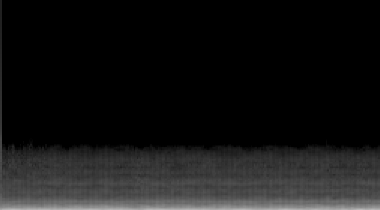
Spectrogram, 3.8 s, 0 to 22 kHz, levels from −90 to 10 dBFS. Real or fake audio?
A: fake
